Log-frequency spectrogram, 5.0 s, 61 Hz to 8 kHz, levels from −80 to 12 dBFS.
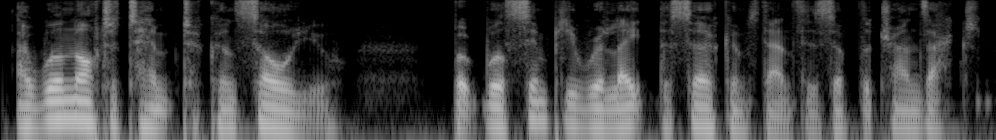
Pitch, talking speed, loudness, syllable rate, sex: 90 Hz, 195 wpm, -22 LUFS, 6.2 syllables/s, male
